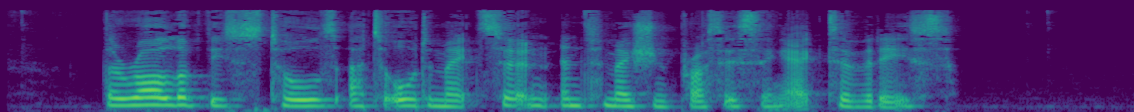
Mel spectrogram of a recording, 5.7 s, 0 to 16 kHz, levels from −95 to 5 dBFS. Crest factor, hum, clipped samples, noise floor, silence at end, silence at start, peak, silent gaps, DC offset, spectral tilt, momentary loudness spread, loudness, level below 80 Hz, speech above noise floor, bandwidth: 18 dB; none; under 0.1%; -73 dBFS; 0.9 s; 0.5 s; -8 dBFS; none; under 0.1%; -4.5 dB/octave; 10 LU; -26 LUFS; -64 dBFS; 47 dB; 11.5 kHz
